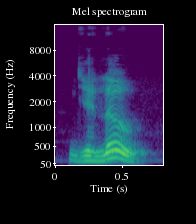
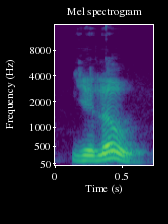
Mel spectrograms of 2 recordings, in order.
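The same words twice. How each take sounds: The two takes are said the same way.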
